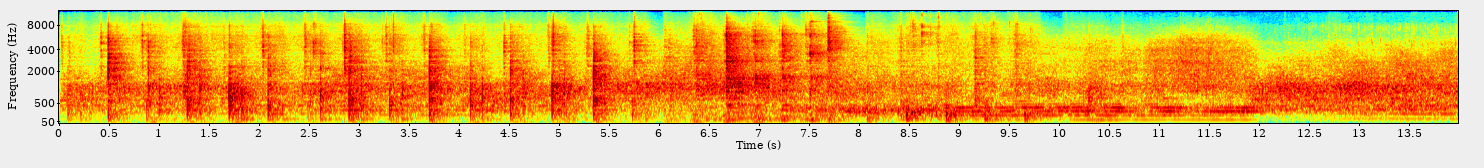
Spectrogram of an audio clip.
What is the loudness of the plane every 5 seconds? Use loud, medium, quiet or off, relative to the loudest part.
medium, loud, loud.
